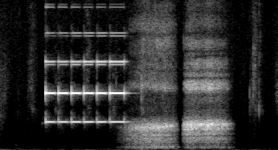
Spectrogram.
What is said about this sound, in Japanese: 性奴隷お仕置きタイマーなりました。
